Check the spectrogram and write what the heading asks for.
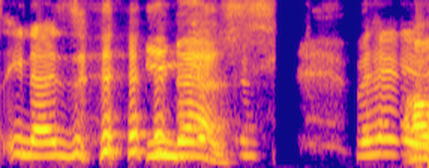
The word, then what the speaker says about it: Ines: And am I going to get your name wrong? Inez? Um yeah, it's Inez.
